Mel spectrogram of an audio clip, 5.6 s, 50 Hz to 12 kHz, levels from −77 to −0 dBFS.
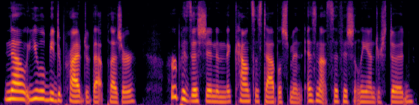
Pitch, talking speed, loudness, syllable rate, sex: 185 Hz, 195 wpm, -20 LUFS, 6.4 syllables/s, female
